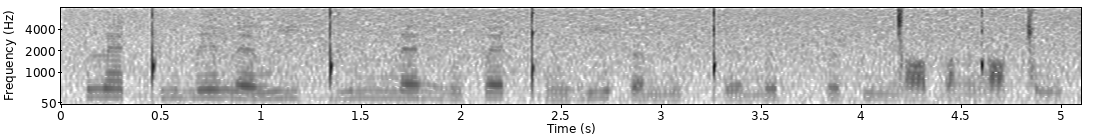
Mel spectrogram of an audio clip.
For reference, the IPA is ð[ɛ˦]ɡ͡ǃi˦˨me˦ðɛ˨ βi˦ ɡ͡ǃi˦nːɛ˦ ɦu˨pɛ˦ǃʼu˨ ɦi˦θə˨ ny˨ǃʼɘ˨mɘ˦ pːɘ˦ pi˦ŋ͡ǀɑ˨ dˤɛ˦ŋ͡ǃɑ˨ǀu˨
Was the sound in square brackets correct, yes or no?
yes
